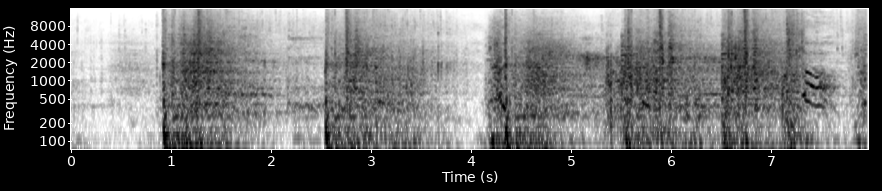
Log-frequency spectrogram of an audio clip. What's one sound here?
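A creature snarls and screeches loudly close by.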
